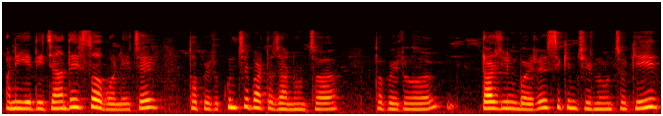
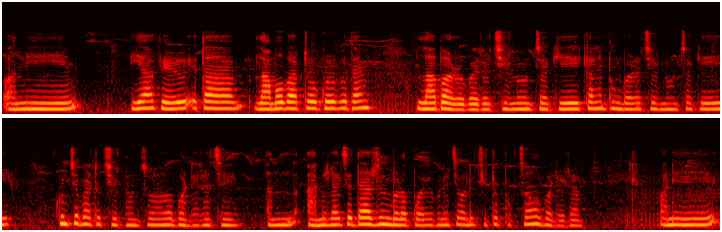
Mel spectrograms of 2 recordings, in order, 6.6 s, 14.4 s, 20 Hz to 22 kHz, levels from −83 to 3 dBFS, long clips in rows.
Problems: background sounds at intervals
